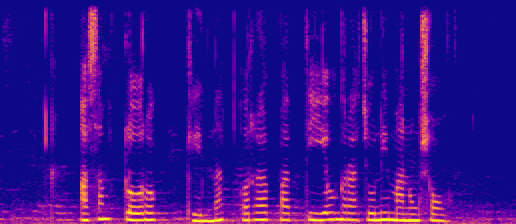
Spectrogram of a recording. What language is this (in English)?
Javanese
